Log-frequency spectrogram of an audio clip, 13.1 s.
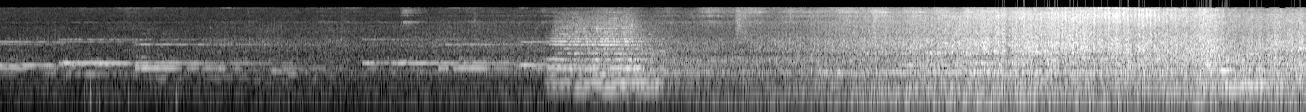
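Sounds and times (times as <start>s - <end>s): train rumble and rail noise: 0.0s - 13.0s
diesel locomotive horn: 5.4s - 7.1s, 12.1s - 13.0s.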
